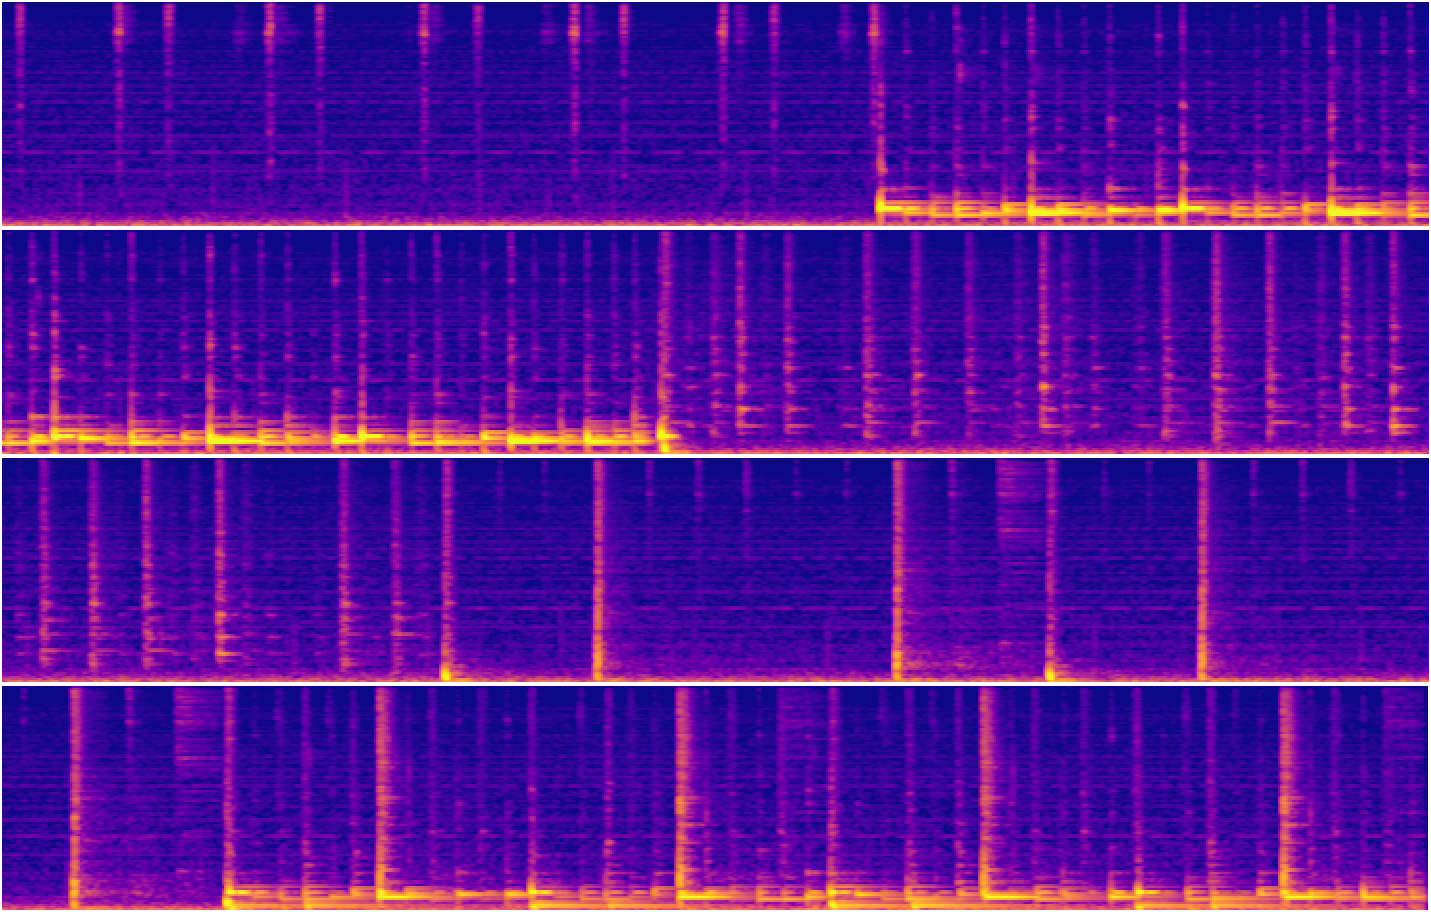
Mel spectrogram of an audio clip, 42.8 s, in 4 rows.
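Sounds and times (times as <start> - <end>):
rhythm groove: 0.0 - 42.7.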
